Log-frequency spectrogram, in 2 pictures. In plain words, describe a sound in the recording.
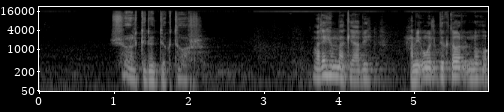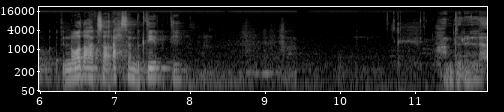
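An elderly man speaks weakly and hoarsely, close by.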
